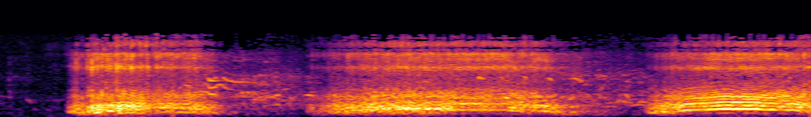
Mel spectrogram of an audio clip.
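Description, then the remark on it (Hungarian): A voice imitates the loud snoring of a train-compartment traveller who wakes himself with his own snoring: three long rasping snores in a row with short quiet gaps between them, prominent, with no other sounds around. “Utazásnál kupékba találkozunk velük, fölébresztik saját magukat, és körülnéznek, hogy ki horkol. És körülbelül így csinál.”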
